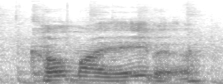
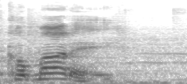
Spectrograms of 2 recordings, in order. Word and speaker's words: Komaeda: Komaeda? Have I been saying his name wrong this whole time? I thought it was Komade.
